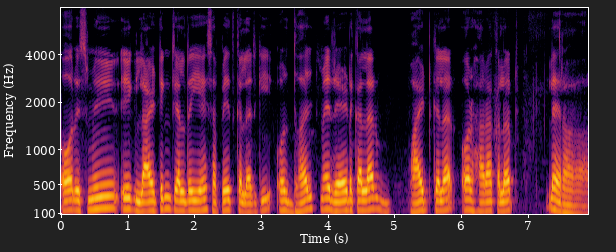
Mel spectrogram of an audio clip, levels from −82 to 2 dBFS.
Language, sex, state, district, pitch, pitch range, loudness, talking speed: Hindi, male, Bihar, Bhagalpur, 135 Hz, 130-145 Hz, -14 LUFS, 175 wpm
